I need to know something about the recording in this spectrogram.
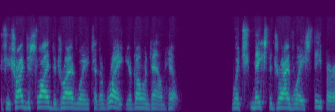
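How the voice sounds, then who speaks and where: A man presenting his site plans to a village board, explaining in a practical, plain-spoken way. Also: fairly high pitch. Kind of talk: explaining at a public meeting. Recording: lo-fi meeting audio.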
